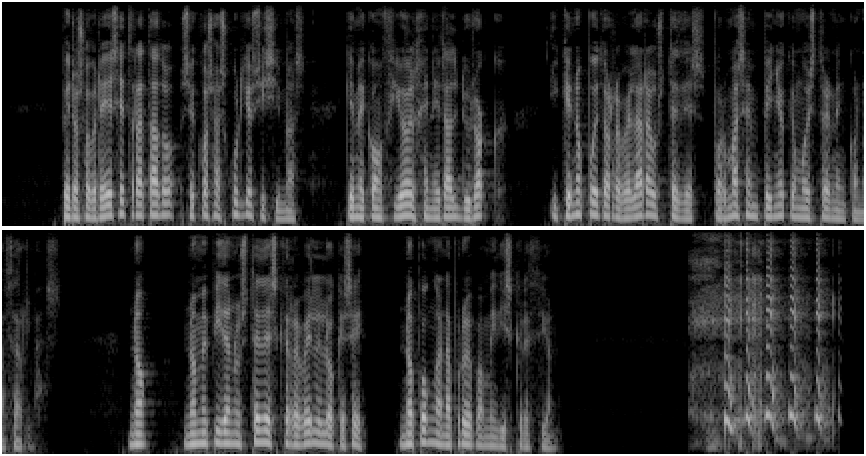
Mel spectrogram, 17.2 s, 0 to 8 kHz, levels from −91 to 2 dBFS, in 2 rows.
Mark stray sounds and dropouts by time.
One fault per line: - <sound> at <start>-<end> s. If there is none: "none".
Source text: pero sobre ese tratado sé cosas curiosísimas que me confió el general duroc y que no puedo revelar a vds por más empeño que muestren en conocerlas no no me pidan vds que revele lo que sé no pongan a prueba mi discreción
- laugh at 15.5-17.0 s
